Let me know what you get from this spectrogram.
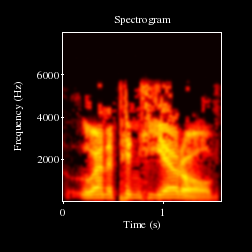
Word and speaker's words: Luana Pinheiro: Luana Pinheiro versus Sam Hughes. If I mispronounce anything, linguists, make sure you let me know, okay? – Seems like you got that one right.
